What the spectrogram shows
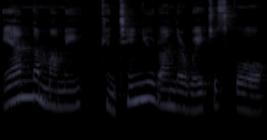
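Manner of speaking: plain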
